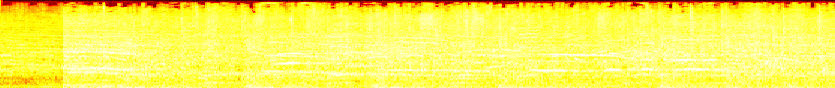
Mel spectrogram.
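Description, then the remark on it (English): A large crowd lining a street in Nottingham as a royal procession passes, cheering and shouting to see the king in a loud, continuous roar of overlapping voices and whoops that swells in just after the start and holds steady throughout. “Now, the royal procession makes its way through the streets of Nottingham, where the crowds have come out to see him.”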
